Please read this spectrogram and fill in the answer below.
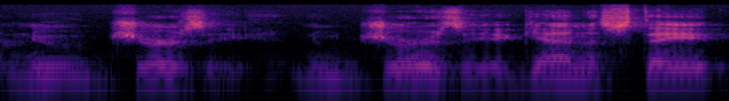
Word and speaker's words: New Jersey: we have New Jersey three syllables stress is on well the first syllable of the second word that J New Jersey New Jersey again a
